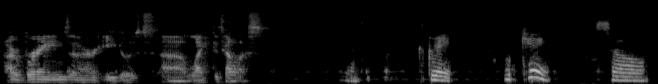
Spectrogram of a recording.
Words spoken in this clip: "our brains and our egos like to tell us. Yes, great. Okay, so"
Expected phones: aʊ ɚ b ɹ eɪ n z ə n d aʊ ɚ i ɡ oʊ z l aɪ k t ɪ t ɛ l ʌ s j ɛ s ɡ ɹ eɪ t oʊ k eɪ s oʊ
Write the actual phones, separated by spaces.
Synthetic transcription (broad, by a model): aʊ ɚ b ɹ eɪ n z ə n aʊ ɚ i ɡ oʊ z l aɪ k t ɪ t ɛ l ʌ s j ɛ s ɡ ɹ eɪ t oʊ k eɪ s oʊ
